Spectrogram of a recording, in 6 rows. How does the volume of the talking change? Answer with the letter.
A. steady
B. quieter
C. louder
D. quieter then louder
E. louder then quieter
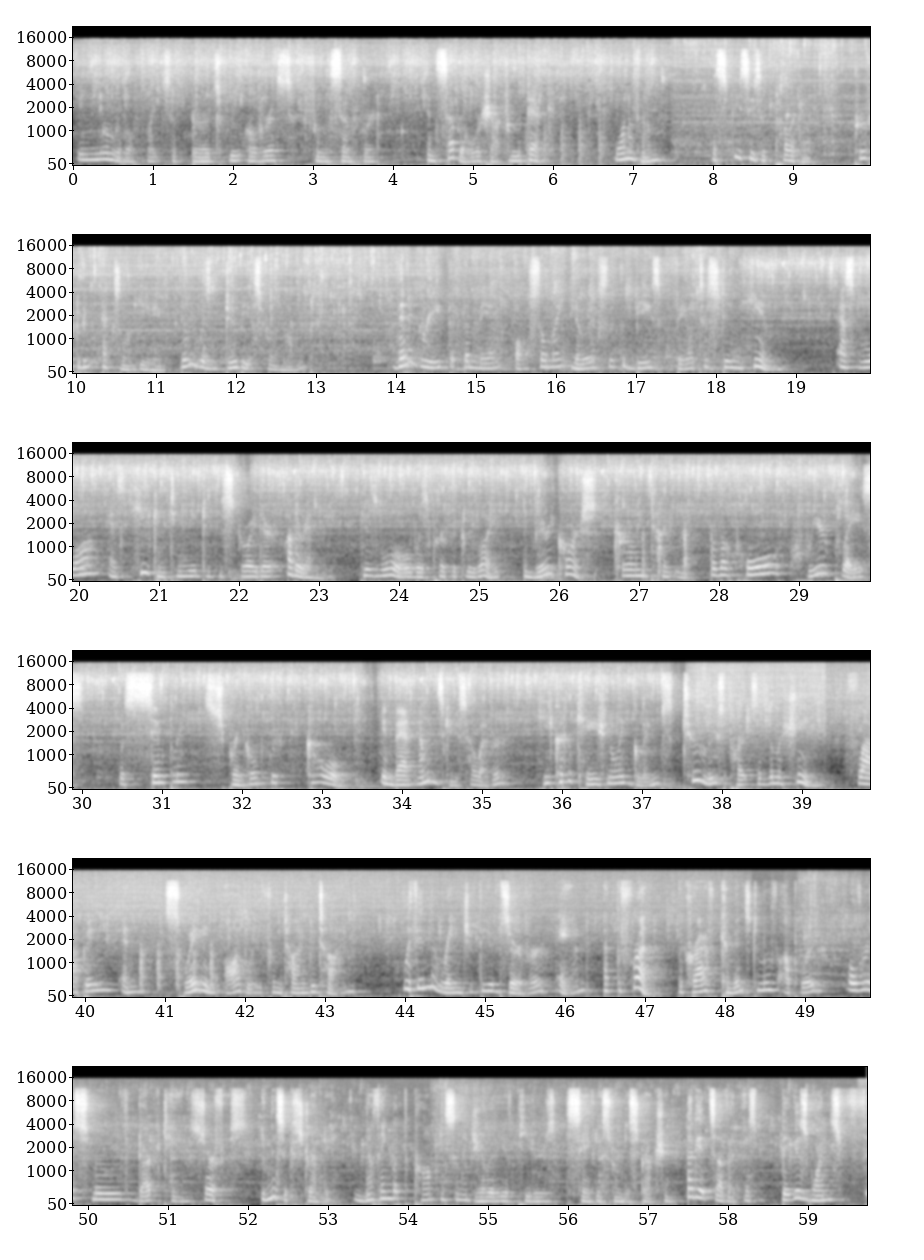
A.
